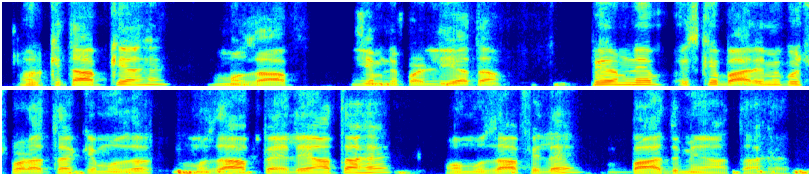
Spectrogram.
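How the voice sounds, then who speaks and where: A man's voice: medium pitch, sharp tone, no echo. A man teaching an online grammar class, explaining step by step, asking and answering his own questions and correcting himself as he goes. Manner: self-corrects mid-sentence. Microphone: video call.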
